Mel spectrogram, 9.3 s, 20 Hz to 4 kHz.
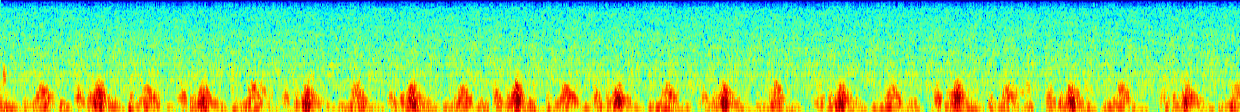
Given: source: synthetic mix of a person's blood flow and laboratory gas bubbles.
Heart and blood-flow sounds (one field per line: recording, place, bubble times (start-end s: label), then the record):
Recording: Doppler ultrasound of blood flow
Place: precordium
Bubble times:
0.01-0.05 s: bubbles
From the record:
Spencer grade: 1 (occasional bubble signal discernible with the cardiac motion signal, with majority of cardiac periods free of bubbles)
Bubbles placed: anywhere in the cardiac cycle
